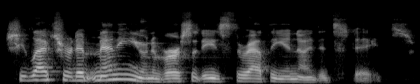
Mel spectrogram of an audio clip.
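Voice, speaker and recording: A woman's voice: low-pitched, big pitch swings, moderate pace, sharp tone. A middle-aged woman giving an art lecture over a video call from a room at home, with chatty asides.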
